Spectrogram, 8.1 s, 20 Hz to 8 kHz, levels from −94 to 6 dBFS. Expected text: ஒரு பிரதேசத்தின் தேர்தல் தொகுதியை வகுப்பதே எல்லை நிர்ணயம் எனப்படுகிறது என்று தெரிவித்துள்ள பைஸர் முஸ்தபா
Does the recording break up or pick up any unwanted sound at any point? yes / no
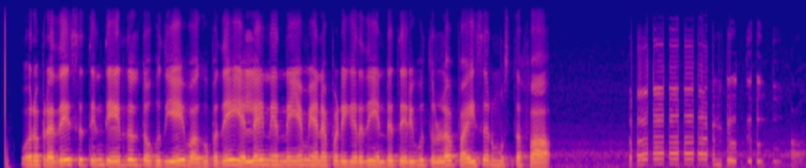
yes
